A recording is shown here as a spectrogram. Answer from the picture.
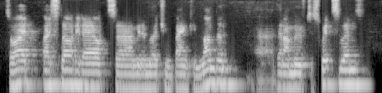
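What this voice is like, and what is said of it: English accent. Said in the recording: “You can tell from my accent, I'm an English guy”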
